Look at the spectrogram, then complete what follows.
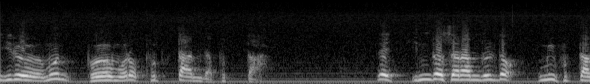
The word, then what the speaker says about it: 붓다: 붓다.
